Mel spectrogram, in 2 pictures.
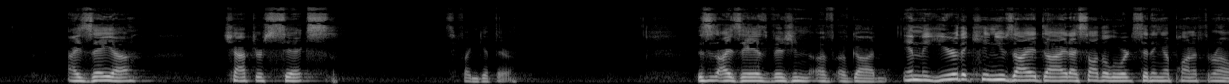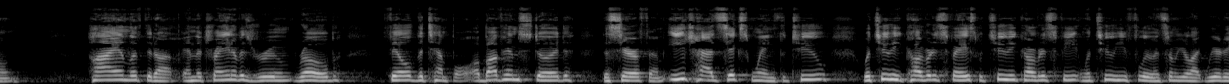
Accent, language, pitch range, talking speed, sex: American, English, 170-215 Hz, 190 wpm, male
